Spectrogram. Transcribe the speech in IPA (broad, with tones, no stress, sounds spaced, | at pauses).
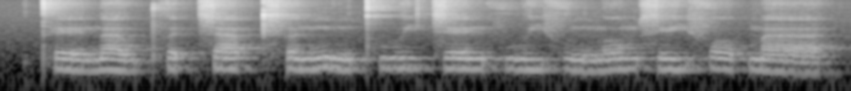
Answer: t̪ʰ ɛː˨˩ n̪ aː˨˩ w pʰ ɐ˧ t̚ s aː˧ p̚ t͡sʰ ɐ˨˥ n ŋ ɪ˨˩ ŋ t̪ʰ uː˧ j t͡s ɛː˧ n f uː˨˧ j f ʊ˨˩ ŋ n̪ ɔː˧ m s e˨˥ j f ɔː˧ p̚ m aː˨˩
